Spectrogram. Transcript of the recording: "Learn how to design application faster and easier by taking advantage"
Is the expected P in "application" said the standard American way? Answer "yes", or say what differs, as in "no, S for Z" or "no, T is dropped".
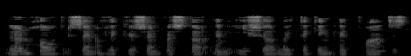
no, F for P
